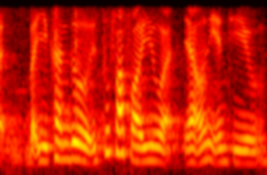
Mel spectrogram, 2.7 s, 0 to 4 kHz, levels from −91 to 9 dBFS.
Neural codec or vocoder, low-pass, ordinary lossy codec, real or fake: none; 3.6 kHz; none; real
